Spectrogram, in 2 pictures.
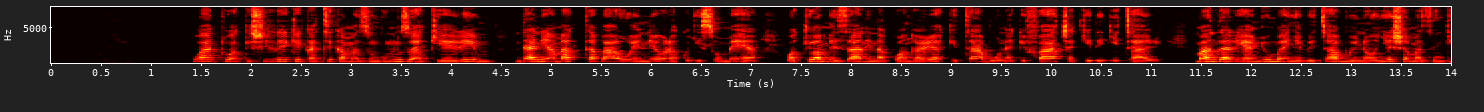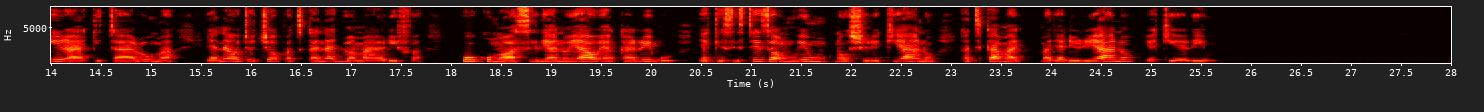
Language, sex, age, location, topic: Swahili, male, 18-24, Dar es Salaam, education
